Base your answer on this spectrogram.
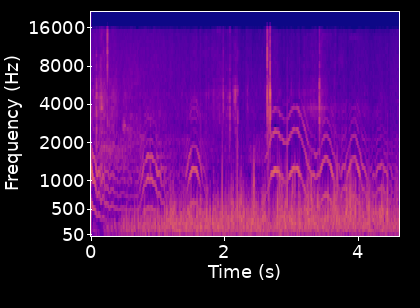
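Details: High, rising-and-falling squeaks from two-day-old Border Collie puppies of Glycine's seven-pup litter, born 14 February 2019 on a French farm, cutting through loud rustling and rubbing noise close to the microphone.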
